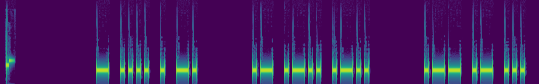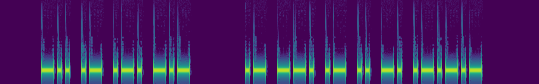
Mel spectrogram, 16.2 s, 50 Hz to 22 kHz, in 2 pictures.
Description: Morse code, heard as a keyed tone, about 20 wpm, 700 Hz. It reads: THEN ALL WAS DARK AGAIN.
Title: 2x Word-Spacing - Sentences from Top 500 Words - 20wpm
